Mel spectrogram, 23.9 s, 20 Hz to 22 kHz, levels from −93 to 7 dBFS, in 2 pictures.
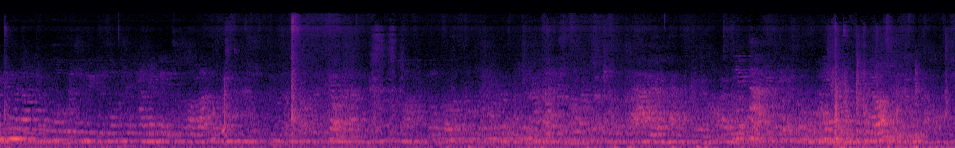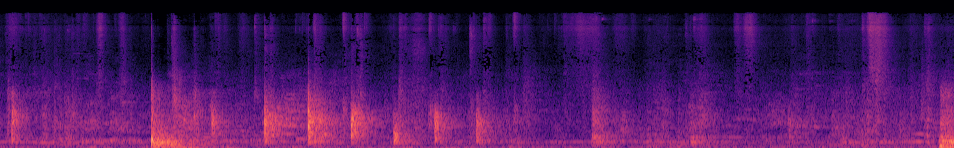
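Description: No technical faults can be heard anywhere in this recording of sounds.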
